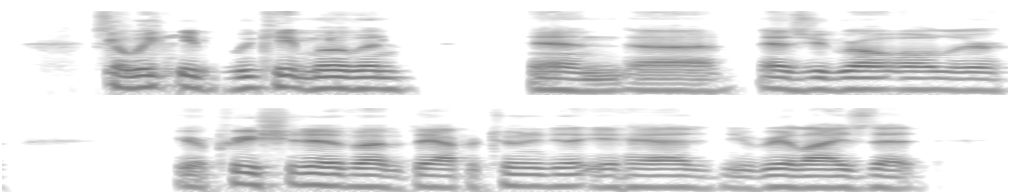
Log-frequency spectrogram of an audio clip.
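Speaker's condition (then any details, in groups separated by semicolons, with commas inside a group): Parkinson's disease; ping pong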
